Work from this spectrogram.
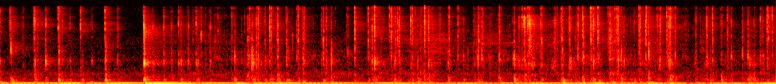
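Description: Fingertips with long nails tap on the number pad of a white plastic Logitech full-size keyboard, then type on the main keys. The result is a fast, uneven stream of sharp plastic clicks and taps over a steady low hum.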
